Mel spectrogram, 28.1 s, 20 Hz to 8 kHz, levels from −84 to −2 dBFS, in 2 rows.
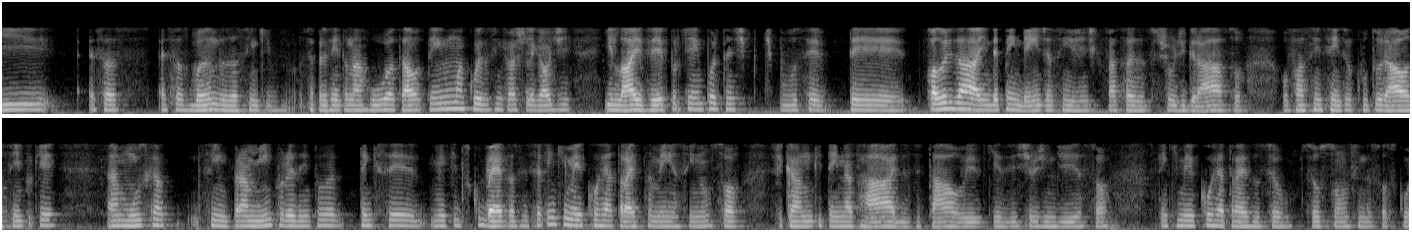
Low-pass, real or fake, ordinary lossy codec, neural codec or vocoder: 7.2 kHz; real; AAC, 16 kbps; none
